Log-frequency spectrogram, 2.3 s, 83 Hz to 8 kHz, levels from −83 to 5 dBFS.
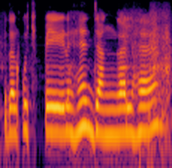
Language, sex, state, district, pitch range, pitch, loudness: Hindi, female, Madhya Pradesh, Bhopal, 215-235 Hz, 220 Hz, -13 LUFS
